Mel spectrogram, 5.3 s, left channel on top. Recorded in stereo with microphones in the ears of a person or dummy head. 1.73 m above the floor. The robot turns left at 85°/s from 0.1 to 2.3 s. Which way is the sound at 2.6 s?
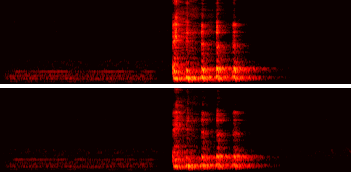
35° left (ahead or behind).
